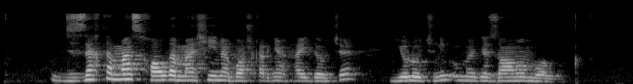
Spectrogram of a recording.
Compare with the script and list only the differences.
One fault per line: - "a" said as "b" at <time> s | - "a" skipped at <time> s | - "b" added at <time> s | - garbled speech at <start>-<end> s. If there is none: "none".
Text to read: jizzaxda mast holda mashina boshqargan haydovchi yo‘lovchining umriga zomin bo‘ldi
none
